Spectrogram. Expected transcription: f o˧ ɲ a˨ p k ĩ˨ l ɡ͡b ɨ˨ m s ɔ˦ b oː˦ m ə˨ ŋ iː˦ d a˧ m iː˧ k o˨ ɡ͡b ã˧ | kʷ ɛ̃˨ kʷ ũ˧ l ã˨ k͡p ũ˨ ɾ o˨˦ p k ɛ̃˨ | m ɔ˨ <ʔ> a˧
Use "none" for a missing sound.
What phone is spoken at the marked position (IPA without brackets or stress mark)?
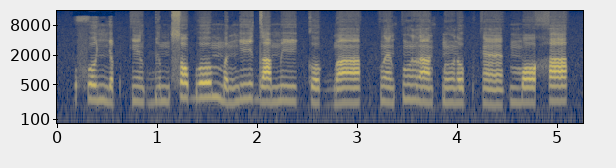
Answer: h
